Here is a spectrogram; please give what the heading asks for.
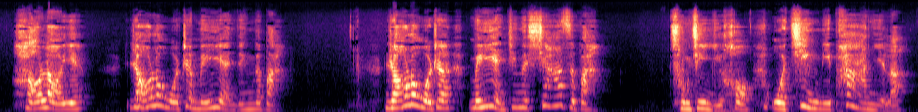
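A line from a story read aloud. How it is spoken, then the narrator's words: Crying out in pain. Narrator (Chinese): 薛蟠哎呦叫道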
